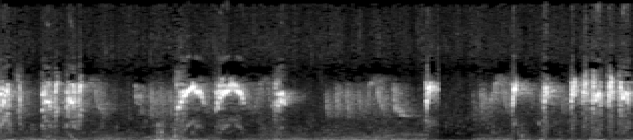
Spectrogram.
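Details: High, scratchy bursts from an orange-headed thrush in breeding condition, mixing arched whistled notes and chattering trills, with a sharp single note and a brief silence midway.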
